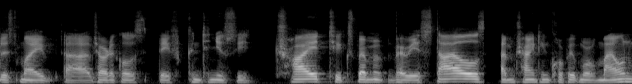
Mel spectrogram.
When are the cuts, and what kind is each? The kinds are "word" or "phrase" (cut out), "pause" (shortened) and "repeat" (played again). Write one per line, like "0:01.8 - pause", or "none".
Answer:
0:00.9 - word
0:02.7 - word
0:03.9 - word
0:04.8 - word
